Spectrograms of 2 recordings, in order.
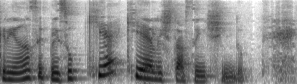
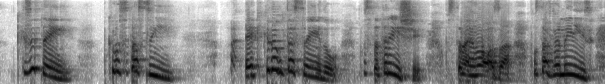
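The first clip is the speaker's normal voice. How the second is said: higher, pushy run of nagging questions; irritating barrage of questions; 7 semitones higher than usual. Retold or imitated. Someone upset is nagged with questions, higher and pushy. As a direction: pester someone who is upset, question after question. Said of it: "alguém ficar perguntar".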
